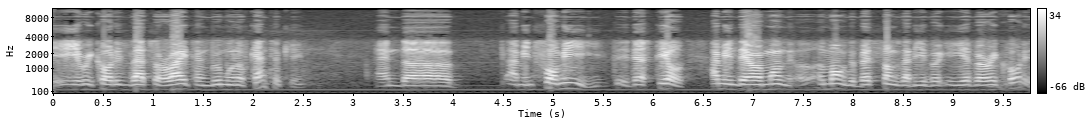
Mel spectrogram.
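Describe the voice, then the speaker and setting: With a French accent, a man speaks at a moderate pace, his fairly high voice keeping a fairly even intonation. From France. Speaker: author. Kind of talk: radio interview. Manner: halting.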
